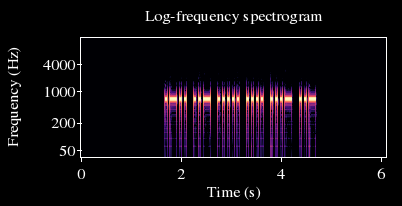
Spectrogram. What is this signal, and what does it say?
Morse code, heard as a keyed tone, about 25 wpm, 700 Hz. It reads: LU5HVU
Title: DXCC-100 Call Signs - 6 Characters - Repeated 2x - 25wpm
